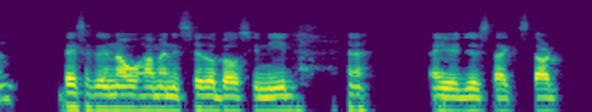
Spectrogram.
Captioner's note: laughter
